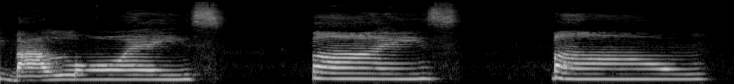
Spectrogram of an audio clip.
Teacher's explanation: Então, vai trazendo um som nasal, também um sonzinho mais fechado, né?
